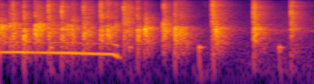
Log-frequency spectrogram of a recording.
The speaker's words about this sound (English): Nice applause.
